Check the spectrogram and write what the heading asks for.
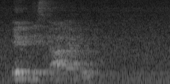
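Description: Speech only: a woman's voice saying one short phrase.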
